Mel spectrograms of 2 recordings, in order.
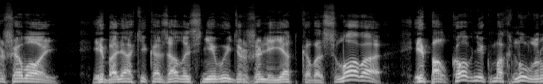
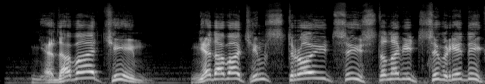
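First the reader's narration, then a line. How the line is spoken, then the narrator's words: Shouted. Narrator (Russian): кричал Кошевой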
